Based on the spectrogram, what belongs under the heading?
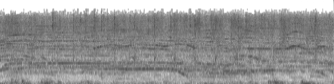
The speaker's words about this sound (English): Quite a good crowd. The lovely crowd. A big cheer.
